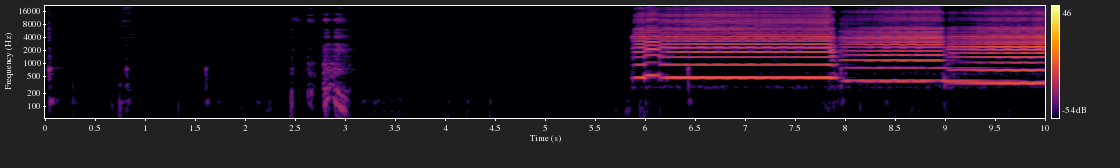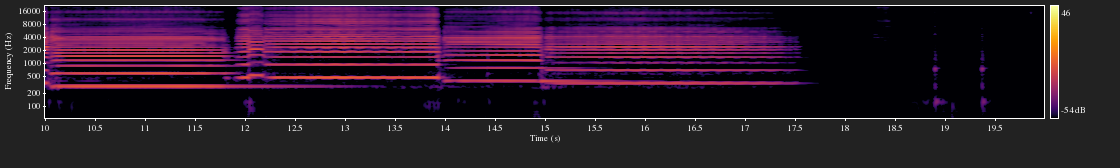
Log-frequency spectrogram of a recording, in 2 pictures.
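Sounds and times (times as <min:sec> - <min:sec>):
violin: 0:05.9 - 0:17.6.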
